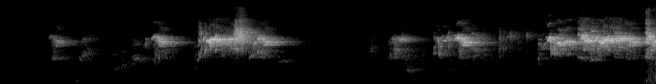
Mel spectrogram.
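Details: Pet budgerigars chattering indoors: bursts of scratchy, warbling chirps centred high, in uneven phrases about one to two seconds long separated by short silences, with a louder grating burst near the end.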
